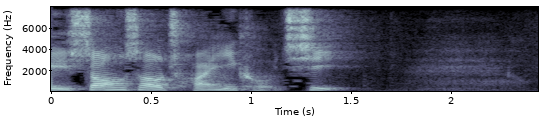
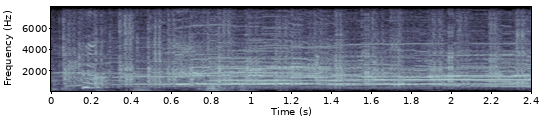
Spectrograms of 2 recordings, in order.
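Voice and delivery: bashful laugh; 12 semitones higher, 3 dB quieter than usual. Acted. Groom laughing before thanking guests.

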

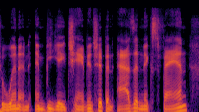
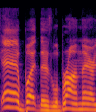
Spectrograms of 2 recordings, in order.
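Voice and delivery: doubtful shrug; 9 semitones higher, slower than usual. Retold or imitated. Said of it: "And that was also like".

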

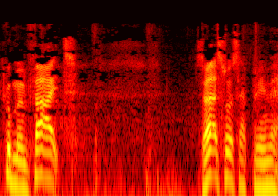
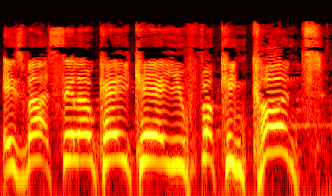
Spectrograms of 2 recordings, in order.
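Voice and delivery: higher, slow, spat-out insult; furious shout; 8 semitones higher, 4 dB louder, much slower than usual. Real, not acted. Taunting the Prime Minister Keir after his rant, slow furious shout. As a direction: drag out every word in rage.

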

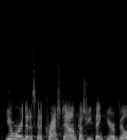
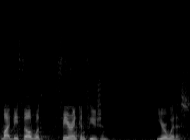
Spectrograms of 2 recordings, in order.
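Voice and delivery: closing prayer; 3 semitones lower than usual. Acted. Pastor leads closing prayer.

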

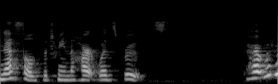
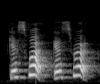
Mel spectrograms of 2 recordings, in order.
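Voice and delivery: high, loud excited outburst; excited cry; 9 semitones higher, 9 dB louder than usual. A narrator's reading. Henry bursting with news for the hotel staff, crying out excitedly. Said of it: "cried Henry".

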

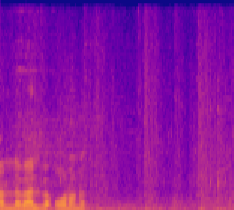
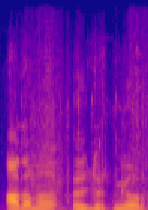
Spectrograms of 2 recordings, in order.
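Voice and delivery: ordinary talk

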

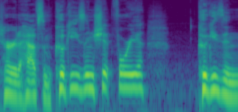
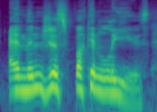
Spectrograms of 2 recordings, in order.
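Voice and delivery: ordinary talk

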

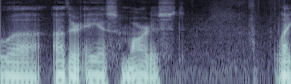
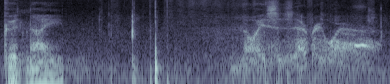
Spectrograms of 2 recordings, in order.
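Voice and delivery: bedtime story reading; 7 dB quieter, slower than usual. Acted. Reads bedtime story to viewers.

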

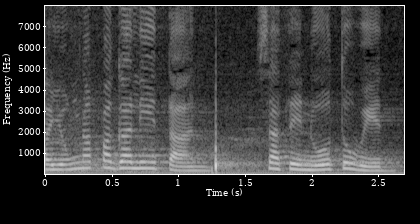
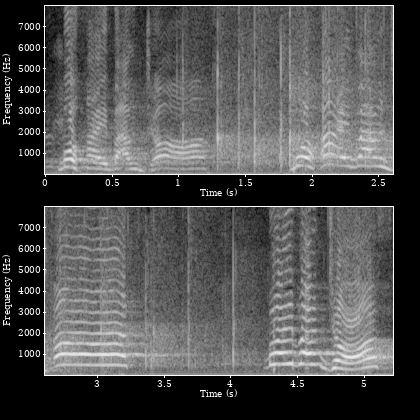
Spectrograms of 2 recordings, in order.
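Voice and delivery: preacher's rallying cry; 9 semitones higher, 11 dB louder than usual. Real, not acted. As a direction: belt it out to stir the faithful. Preacher's call and response.

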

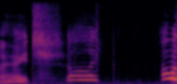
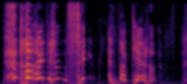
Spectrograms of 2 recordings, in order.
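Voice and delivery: high squeaky voice; 10 dB louder than usual. Acted.

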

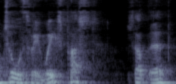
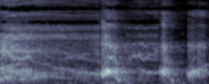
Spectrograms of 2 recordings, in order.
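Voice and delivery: real cackle, pitched way up; high shrieking laugh. Real, not acted. Teller cracking up at his own story, shrieking laugh. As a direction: burst into helpless laughter.

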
